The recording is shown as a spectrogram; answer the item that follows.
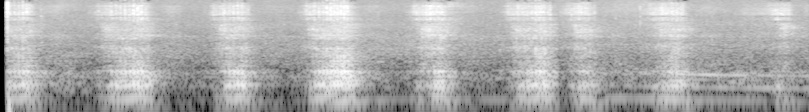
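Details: Buddha, a sleeping dog, snoring loudly: deep rumbling breaths repeated about every second, each swelling and fading in a steady rhythm, with quiet pauses between.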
